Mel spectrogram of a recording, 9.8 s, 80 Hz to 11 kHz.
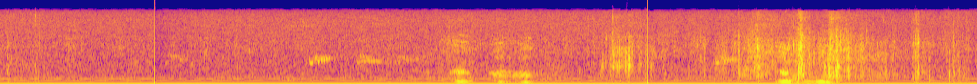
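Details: Lions calling at 2:50 a.m. on September 8, six cubs talking with three Nkuhuma adult females contact calling; a cluster of short wavering mews midway, then a burst of harsher overlapping calls near the end, steady hiss throughout.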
